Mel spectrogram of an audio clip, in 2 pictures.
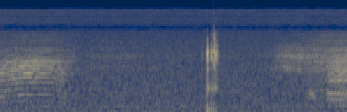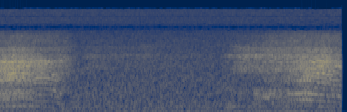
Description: mom was making weird noises in her sleep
